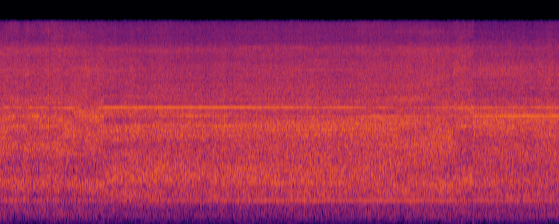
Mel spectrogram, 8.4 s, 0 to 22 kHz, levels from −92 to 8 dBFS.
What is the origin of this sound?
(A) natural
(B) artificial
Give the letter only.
A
